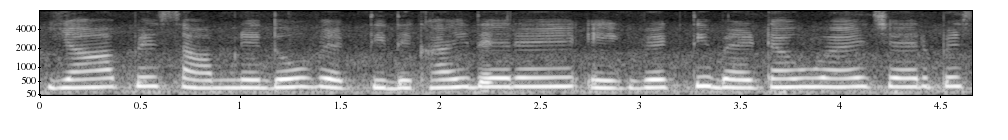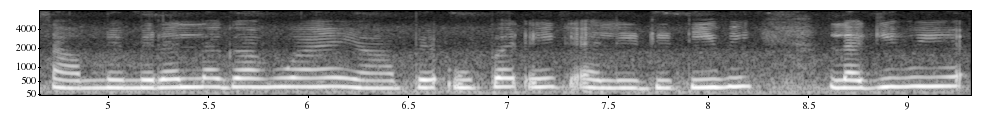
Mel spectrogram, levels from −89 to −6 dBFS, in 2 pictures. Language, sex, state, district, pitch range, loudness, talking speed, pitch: Hindi, female, Bihar, Jahanabad, 275-310 Hz, -13 LUFS, 185 wpm, 290 Hz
